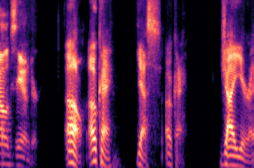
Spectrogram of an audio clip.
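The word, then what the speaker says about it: Jaire: Jair, I think is how he says it.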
